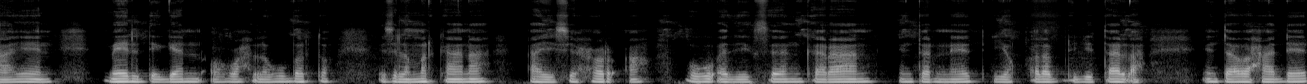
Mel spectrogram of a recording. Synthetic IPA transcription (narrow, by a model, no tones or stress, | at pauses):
aːjɛːn | mɛːld̪ɛɣɐnɔːwɑħlɐɣʊbɐrt̪ʰɔʔɪs̬lɐmɐrkʰaːnɐ | ʔɛjsɪħɔrʔɐhʊɣʊʔɐðɛːɡsɐŋkʰɐɾaːn | ɪnt̪ʰɐrnɛd̪ijɔqɑlɐb̚d̪ɪd͡ʒɪt̪ʰaːlʔɐ̰hʔɪnt̪ʰaːwɑħɑːɖɛː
